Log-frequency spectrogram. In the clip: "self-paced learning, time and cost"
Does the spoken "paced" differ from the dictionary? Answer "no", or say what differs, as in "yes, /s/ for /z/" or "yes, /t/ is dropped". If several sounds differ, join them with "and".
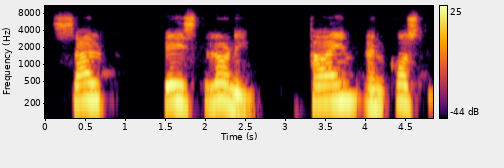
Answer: yes, /b/ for /p/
